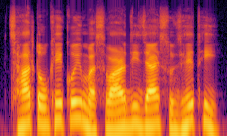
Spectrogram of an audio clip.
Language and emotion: Sindhi, neutral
